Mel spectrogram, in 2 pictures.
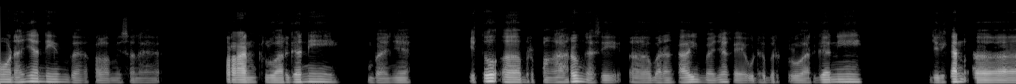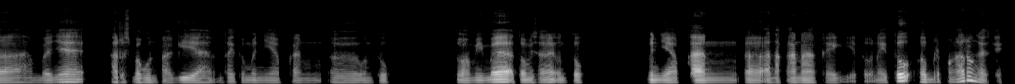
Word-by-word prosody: nanya 120 +6 0
nih, 125 -1 -3
Mbak. 100 -3 -8
Kalau 95 -1 -8
misalnya 95 0 -14 0.8
peran 110 -1 +5
keluarga 105 +1 -1
nih, 125 0 -2 0.5
Mbaknya. 100 +1 -7 0.7
Itu, 145 - -1 0.2
eee, 110 -1 +4
berpengaruh 110 +2 -1
nggak 95 -6 -6
sih? 100 0 -5 0.2
Eee, 100 -1 -6
barangkali 100 +2 -2
Mbaknya 105 +2 -5
kayak 95 -2 -5
udah 100 +1 -11
berkeluarga, 100 +1 -6
nih. 120 0 -1 0.8
Jadi 100 -1 -4
kan, 125 0 +8
eee, 100 0 +1
Mbaknya 100 +4 -2 0.5
harus 100 -2 -5
bangun 100 0 -3
pagi 90 +3 -6
ya, 100 - -2
entah 95 +1 -10
itu 100 - -14
menyiapkan, 100 -1 -10 0.3
eee, 100 -1 -8
untuk 100 0 -10 0.7
suami 100 -1 -3
Mbak, 115 +2 +11
atau 105 - -2
misalnya 105 +3 -1
untuk 100 0 -4 0.7
menyiapkan, 100 0 +4 0.4
eee, 100 -1 0
anak-anak, 100 0 -2
kayak 95 -1 -7
gitu. - - -15
Nah 100 - -7
itu, 155 - +8 0.2
eee, 115 - +1
berpengaruh 110 - +2
nggak, - - -2
sih? - - -14
100 Hz, 150 wpm, -26 LUFS, 100-105 Hz, 0.8 s, Mbak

